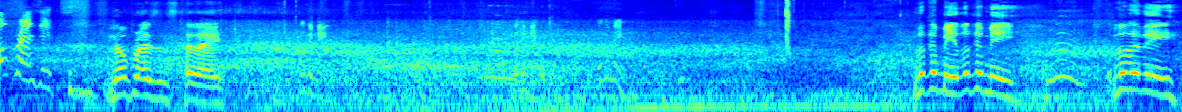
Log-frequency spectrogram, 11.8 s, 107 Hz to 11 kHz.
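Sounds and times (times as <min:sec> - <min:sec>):
bus heavy engine rumbling: 0:00.0 - 0:11.8
street noise: 0:00.0 - 0:11.8
speech: 0:00.4 - 0:02.4, 0:03.0 - 0:03.5, 0:09.2 - 0:11.8
murmuring voices: 0:04.6 - 0:06.9.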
